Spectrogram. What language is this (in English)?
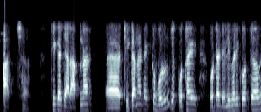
Bangla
